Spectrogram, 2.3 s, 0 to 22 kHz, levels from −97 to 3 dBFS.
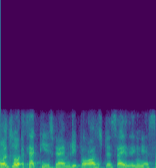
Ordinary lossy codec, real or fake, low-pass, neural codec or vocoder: Opus, 16 kbps; fake; 7.2 kHz; codec, 24 kHz, 1.5 kbps, HILCodec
